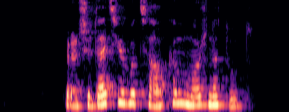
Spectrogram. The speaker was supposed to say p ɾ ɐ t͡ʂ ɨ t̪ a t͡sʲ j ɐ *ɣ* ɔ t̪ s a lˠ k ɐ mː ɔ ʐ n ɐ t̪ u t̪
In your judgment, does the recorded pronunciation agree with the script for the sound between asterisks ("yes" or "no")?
yes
